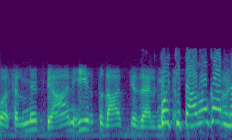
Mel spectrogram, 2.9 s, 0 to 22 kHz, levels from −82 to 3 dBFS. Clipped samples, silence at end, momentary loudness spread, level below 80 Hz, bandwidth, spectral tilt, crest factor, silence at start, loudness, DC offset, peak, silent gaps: under 0.1%; 0 s; 4 LU; -66 dBFS; 6.4 kHz; -4.5 dB/octave; 20 dB; 0 s; -22 LUFS; under 0.1%; -2 dBFS; none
